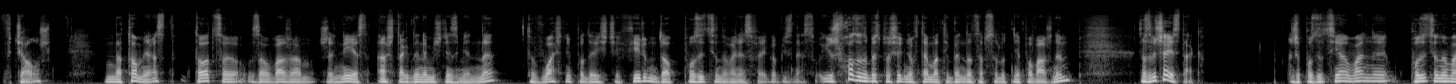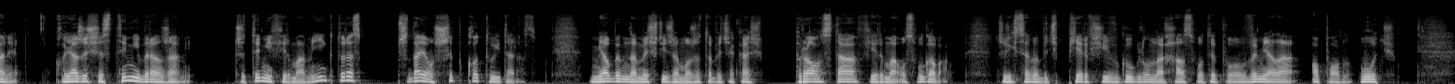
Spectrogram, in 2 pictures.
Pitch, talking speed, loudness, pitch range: 115 Hz, 145 wpm, -22 LUFS, 105-135 Hz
